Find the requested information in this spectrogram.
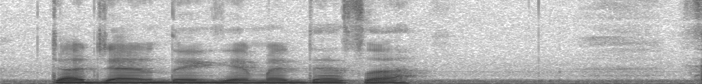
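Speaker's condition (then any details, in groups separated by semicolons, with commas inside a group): Multiple sclerosis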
